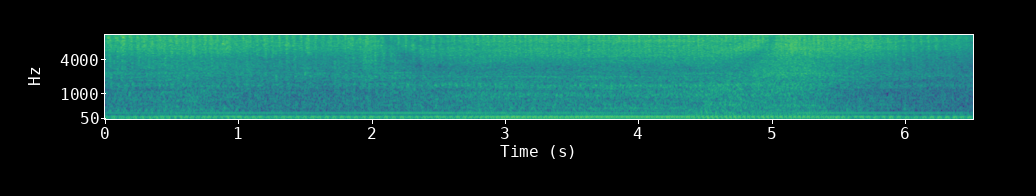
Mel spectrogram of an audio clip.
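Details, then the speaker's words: Turbo Acura Integra first start after new injector install and tuning, following an 1,800-mile road trip; low, lumpy, wandering idle running very rough, thought to be from ignition timing reset because the service connector wasn't jumped, fixed by adjusting timing. "It's running really rough. I don't know what's going on. That's weird, man."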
